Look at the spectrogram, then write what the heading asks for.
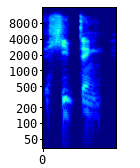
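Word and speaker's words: דחיתן: Ah, se pronuncia dejiten con N, dejiten.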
